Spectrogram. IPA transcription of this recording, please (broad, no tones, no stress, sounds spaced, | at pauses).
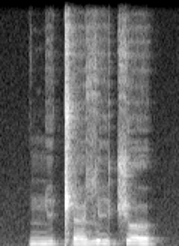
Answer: ɲ i ǁ ɛ ɮ i t͡ʃ ə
